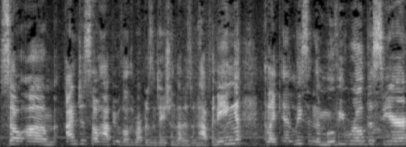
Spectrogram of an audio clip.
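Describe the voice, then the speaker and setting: A woman at a very fast pace against noticeable background noise. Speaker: movie and book reviewer. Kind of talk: casual video review. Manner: chatty, lots of fillers.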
